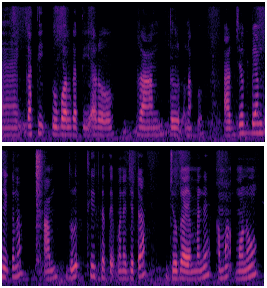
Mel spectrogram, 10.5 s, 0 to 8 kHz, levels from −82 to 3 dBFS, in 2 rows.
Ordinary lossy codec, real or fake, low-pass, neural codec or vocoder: none; real; 7.2 kHz; none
